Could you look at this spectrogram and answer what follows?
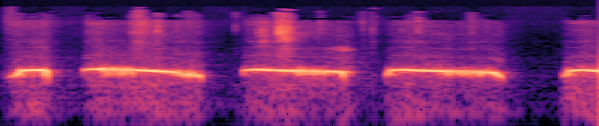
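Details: Spotted dove giving a run of steady, mellow coos, each a level tone held about half a second, with short even gaps between them. A faint hiss sits under a few notes.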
